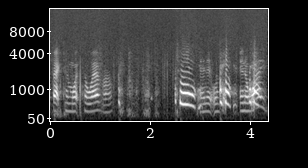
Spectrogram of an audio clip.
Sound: baby fussing

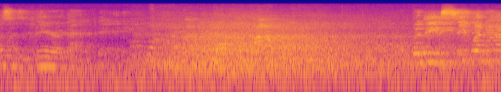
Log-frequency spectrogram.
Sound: laughing

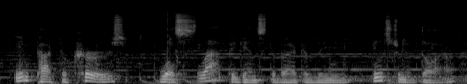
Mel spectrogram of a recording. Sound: voiceover

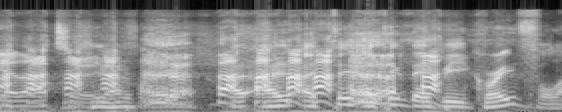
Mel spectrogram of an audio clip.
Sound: everyone laughs

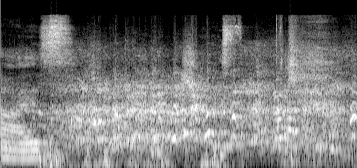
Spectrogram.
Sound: laughter

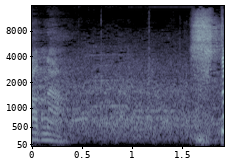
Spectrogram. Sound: audience laughing

